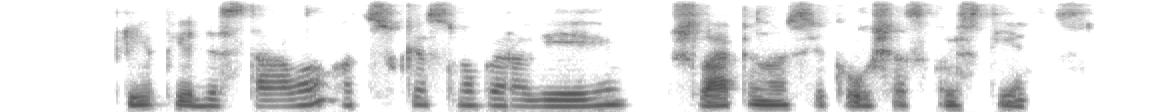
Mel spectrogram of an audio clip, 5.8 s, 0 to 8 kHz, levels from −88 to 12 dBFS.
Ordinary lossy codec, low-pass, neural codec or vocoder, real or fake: Opus, 32 kbps; 7.2 kHz; codec, 16 kHz, 6 kbps, DAC; fake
